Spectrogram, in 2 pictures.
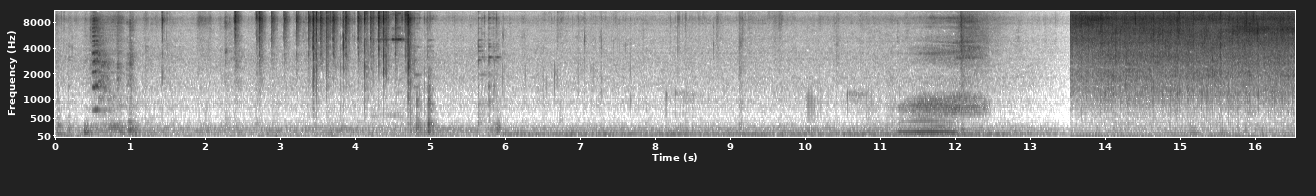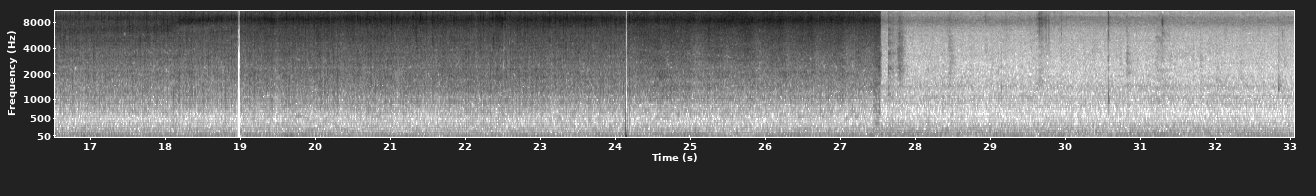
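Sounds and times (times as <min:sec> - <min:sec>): potatoes sizzling in a pan: 0:13.6 - 0:27.6.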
